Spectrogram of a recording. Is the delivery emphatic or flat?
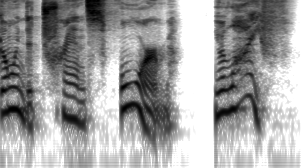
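emphatic. Key words are stressed with added emphasis. The speaker signals what is important. The speaker calls it right. "All I did was add stress words"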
